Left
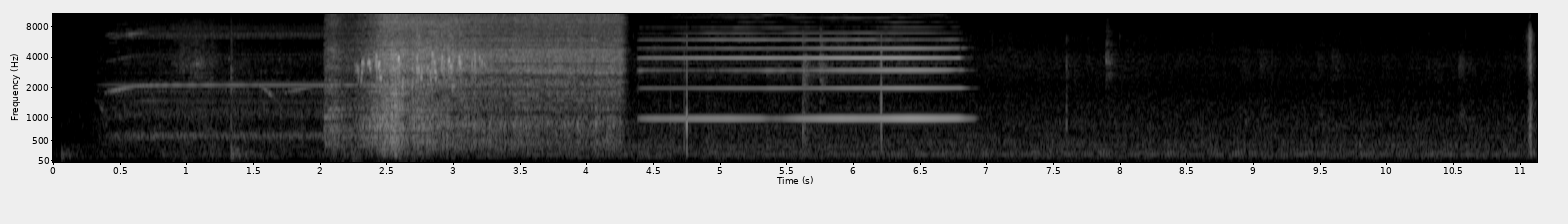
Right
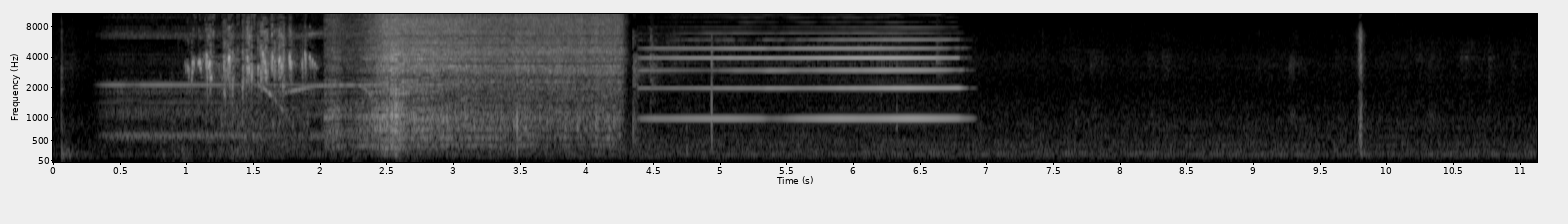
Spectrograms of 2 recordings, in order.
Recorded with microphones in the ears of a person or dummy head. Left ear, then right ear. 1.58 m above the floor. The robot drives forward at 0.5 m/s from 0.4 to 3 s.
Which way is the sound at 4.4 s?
10° right (ahead or behind).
